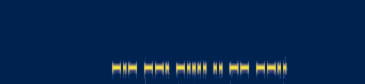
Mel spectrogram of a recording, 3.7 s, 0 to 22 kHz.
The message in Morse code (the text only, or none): KG6IMZ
